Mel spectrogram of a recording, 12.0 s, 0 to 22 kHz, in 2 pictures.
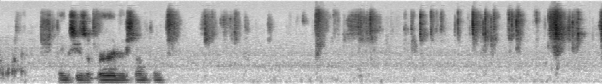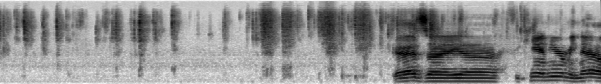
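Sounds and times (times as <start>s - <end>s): trading cards rustling: 0.4s - 11.6s.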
